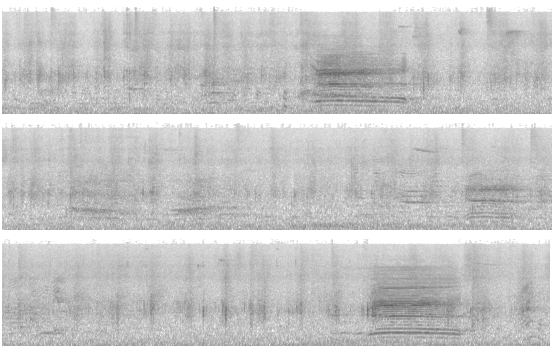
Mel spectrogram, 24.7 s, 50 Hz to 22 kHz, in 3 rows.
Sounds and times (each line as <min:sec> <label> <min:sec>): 0:04.4 tourist sheep 0:06.4
0:09.0 tourist sheep 0:16.5
0:20.9 tourist sheep 0:24.5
